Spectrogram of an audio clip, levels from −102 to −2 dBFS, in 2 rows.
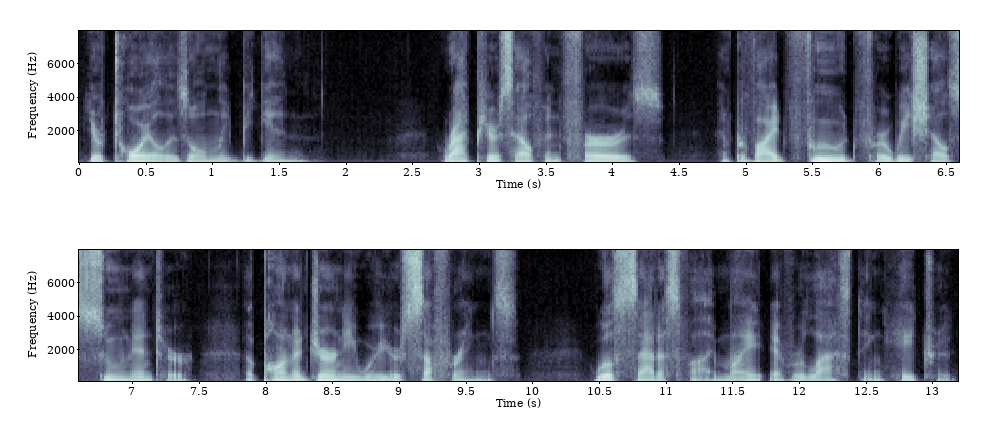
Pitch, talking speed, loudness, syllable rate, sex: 90 Hz, 125 wpm, -22 LUFS, 4.1 syllables/s, male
